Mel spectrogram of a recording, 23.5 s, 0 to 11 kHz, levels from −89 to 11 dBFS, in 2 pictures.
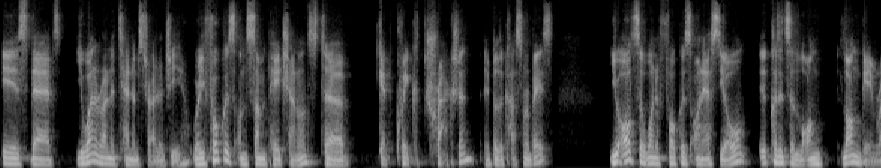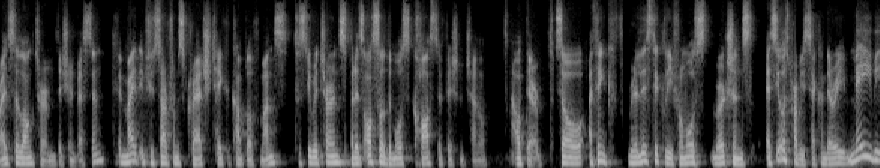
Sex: male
